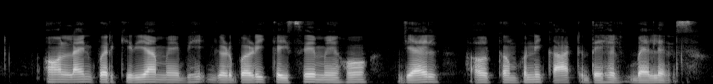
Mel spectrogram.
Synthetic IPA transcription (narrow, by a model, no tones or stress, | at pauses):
ɔːnlaːɪnpəɾkɪɾijamẽbʱiɡəɽbəɽikəɪsemẽɦo | d͡ʒaːɪl | ɔ̰ːɾkə̃mpnikaːɾʈd̪eɦəlbɛːləns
